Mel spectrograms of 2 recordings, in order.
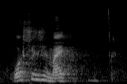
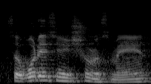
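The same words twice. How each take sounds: First: Put-on high British accent, last word breathed out; clipped London mate, pitched up. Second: Higher, fuller American accent. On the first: Repeating the UK line in a British accent. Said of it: "I was speaking like this in the accent". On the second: Shown as a demonstration. Showing viewers how Americans ask, in an American accent. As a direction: say it the American way, R sounded. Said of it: "that's how we speak in America".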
